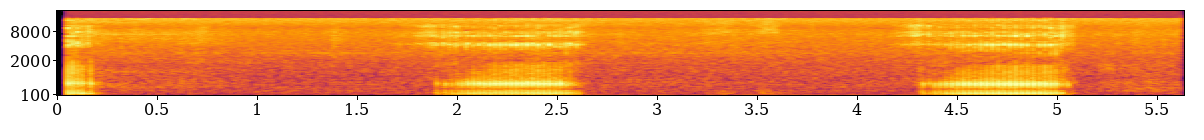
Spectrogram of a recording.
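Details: Boston terrier pug mix snoring while asleep with her eyes open.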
